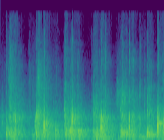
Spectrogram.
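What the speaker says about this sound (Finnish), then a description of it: "Joo, annetaan taputukset." An audience at a lecture day applauds, a brief run of clustered, fairly close handclaps with a loose rhythmic pulse and no speech.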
